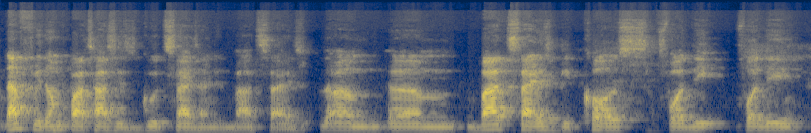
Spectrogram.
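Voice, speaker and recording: A man's voice: fairly low pitch, little pitch movement, measured pace, gravelly. Guy chatting about marriage, rambly, lots of um and restarts, room echo. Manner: rambling, many restarts and fillers. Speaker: show host. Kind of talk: casual relationship advice chat. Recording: echoey room.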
